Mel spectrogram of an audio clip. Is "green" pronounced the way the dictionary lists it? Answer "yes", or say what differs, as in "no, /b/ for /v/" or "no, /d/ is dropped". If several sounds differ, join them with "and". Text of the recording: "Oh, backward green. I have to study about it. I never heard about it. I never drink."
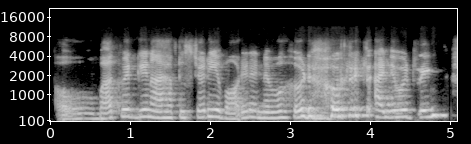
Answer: no, /ɹ/ is dropped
